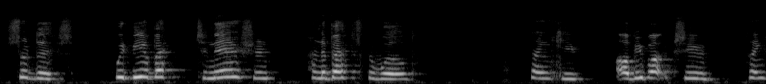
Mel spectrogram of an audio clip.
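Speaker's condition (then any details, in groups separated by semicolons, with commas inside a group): Cerebral palsy; wheelchair user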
